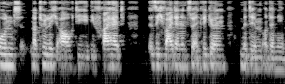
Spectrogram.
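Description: A man's medium-pitched voice, flat and monotone in intonation. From Rostock, northern Germany. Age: 30s. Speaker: junior sales manager. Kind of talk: interview. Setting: remote call. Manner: hesitant, many fillers.

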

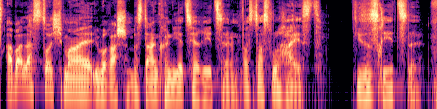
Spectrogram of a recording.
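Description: This man talks at a very fast pace. His pitch sits in the middle range and varies in an ordinary way. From northern Germany, Friesland. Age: 30s. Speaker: volunteer nativity play organizer. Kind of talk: casual interview.

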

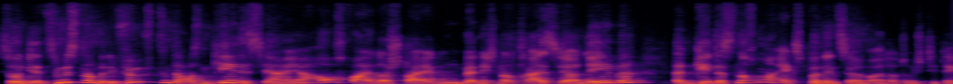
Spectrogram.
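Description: A man talks at a very fast pace with hardly any pauses. His voice is high for a man and swings very widely in pitch. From former East Germany. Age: 50s. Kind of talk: interview.

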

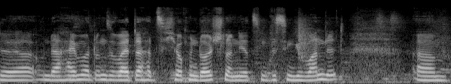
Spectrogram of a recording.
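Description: Over noticeable background noise, a woman talks at a medium pitch with monotone, flat intonation. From Germany. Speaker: interpreter and translator. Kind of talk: interview. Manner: halting, many repetitions.

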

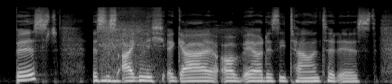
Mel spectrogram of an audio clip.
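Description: A woman with an Australian accent speaks at a fairly low pitch with fairly even intonation. The recording is very clean, with a silent background. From Australia, Sydney suburbs. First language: English (speaking German). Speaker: singer-songwriter and producer. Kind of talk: casual interview. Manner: halting, many fillers.

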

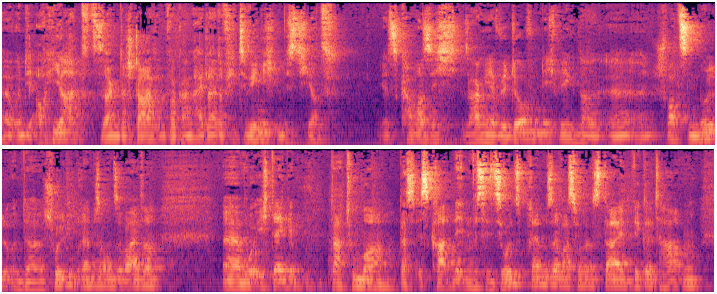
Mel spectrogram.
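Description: Very fast speech from a man at medium pitch with ordinary pitch variation, plus audible room echo and noticeable background noise. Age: 40s. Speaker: local politician. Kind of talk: interview. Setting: in his shop.

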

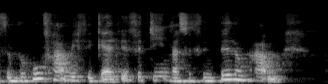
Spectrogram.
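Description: Vocal fry colors the voice. The intonation is lively. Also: woman. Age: 40s. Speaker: corporate communications director. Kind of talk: interview.

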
